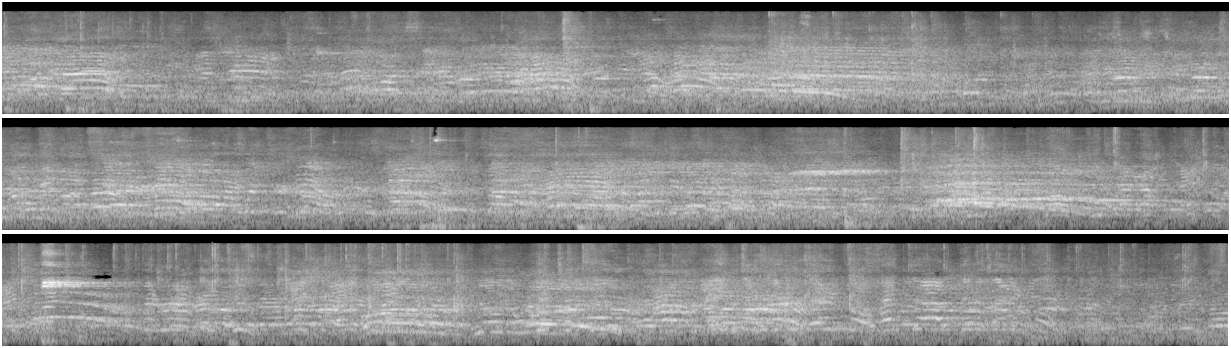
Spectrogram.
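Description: A man coach yells instructions from the mat's edge.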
